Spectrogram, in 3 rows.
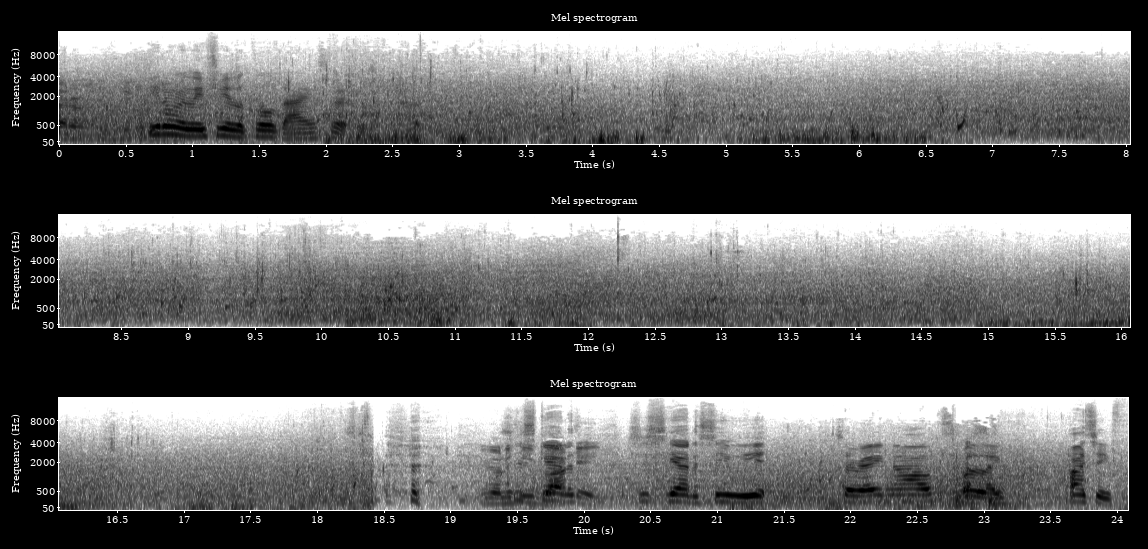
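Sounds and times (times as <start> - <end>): wind buffeting microphone: 0.0 - 18.5
sea water washing at shore: 0.0 - 24.0.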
